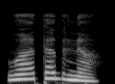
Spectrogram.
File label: "ವಾತಘ್ನಿ", Kannada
